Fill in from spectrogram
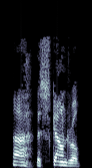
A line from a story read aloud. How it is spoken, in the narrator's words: cried Conseil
